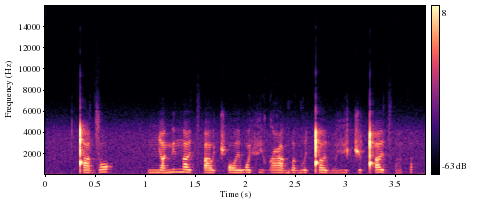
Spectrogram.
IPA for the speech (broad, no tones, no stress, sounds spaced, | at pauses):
ǃ a d͡z ɔ | ɲ a mʲ ɐ n a ɪ̯ t͡sʼ a ʊ̯ t͡ʃʼ ɔ ɪ̯ w ɔ fʲ ɔ̤ ɡ ʕ a ɡ w ɐ ɡ ʊ ɪ̯ ǃ ɐ ɪ̯ b a̤ vʲ ɛ t͡ʃ ʏ ǃʼ a ɪ̯ t͡sʼ a̤ θ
